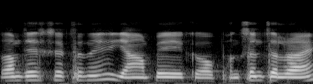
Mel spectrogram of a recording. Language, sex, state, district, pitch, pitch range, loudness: Hindi, male, Delhi, New Delhi, 175 Hz, 165-195 Hz, -18 LUFS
